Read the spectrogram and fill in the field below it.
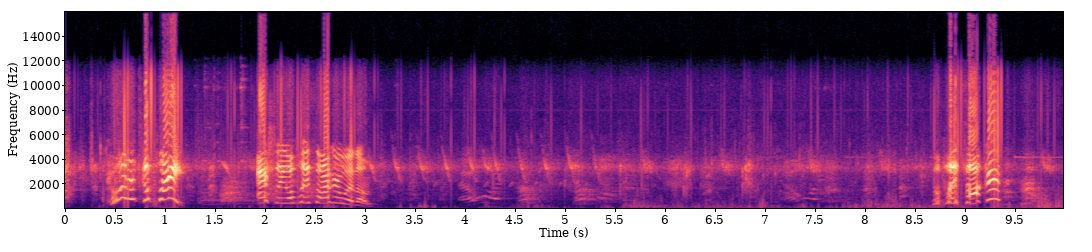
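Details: Barking during play among three dogs, Dodger, Shelby and Elwood, a yellow Lab mix, a black Lab and Australian Shepherd mix and a Basset Hound; quick, repeated barks crowd the first three seconds, fade under chatter, then return near the end.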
